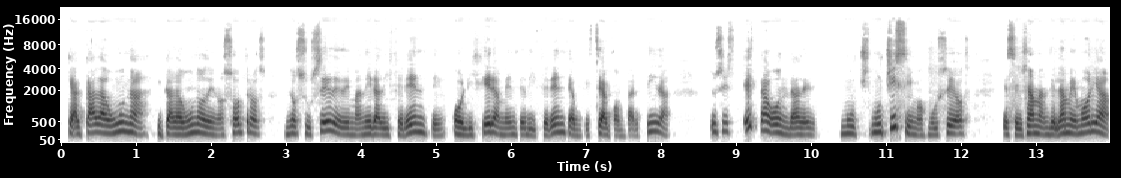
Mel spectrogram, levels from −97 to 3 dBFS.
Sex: female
